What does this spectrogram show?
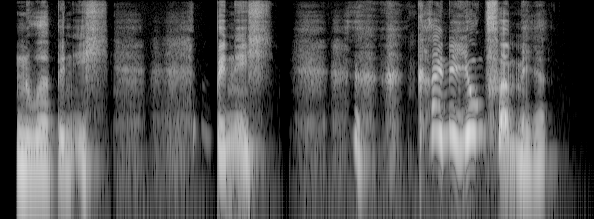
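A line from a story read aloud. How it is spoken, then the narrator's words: Sobbing stammer. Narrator (German): brach sie in Schluchzen aus und stammelte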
